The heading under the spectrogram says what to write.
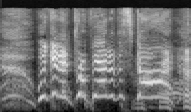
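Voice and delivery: put-on child's yell. Retelling a child during bad turbulence: imitating a child yelling. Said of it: "he starts going".

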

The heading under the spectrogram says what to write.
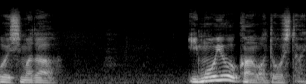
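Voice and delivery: slow, deliberate, ominous, menacing deep voice. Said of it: "おもむろに低い声で".

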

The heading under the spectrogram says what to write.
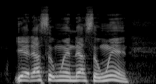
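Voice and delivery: normal talking voice

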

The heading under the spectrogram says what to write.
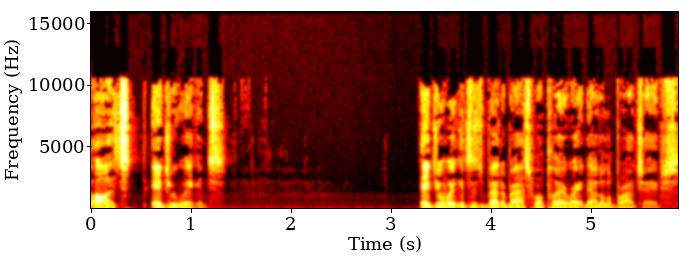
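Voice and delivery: deadpan, low, dry, facetious sarcastic tone. Answering a co-host's basketball question, mock-serious: sarcastic. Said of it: "but I'm being very facetious".

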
